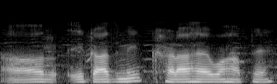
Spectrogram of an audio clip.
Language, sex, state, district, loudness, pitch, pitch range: Hindi, male, Odisha, Malkangiri, -17 LUFS, 120 Hz, 115-120 Hz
